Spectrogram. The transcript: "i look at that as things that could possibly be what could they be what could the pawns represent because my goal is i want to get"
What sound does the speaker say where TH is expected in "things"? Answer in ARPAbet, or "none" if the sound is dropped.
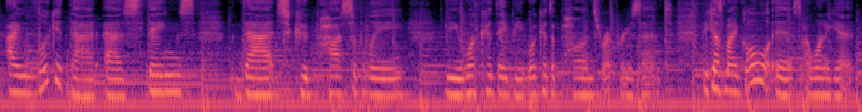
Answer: TH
